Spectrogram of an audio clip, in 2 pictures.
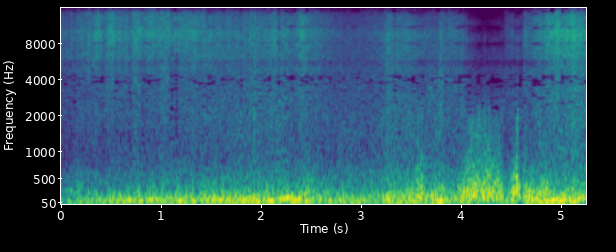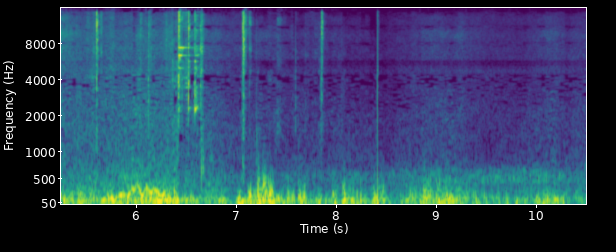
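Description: Wind roars across the open Jampir desert in Pakistan, a loud, steady buffeting rush with gusty surges against the microphone and no talk.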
